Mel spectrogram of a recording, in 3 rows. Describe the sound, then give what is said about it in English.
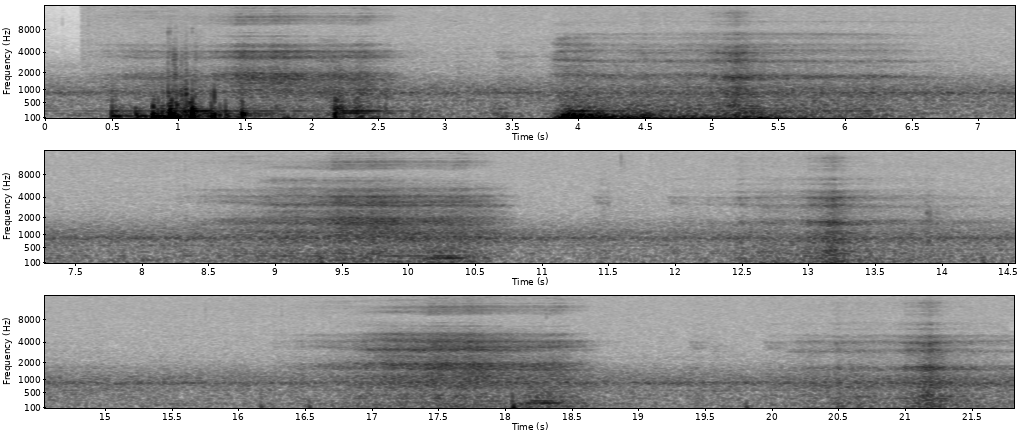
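Slow deep breaths taken during a guided breathing exercise: a few long, airy swells spaced several seconds apart, soft and breathy, with heavier low rumbling bursts near the start and no talking. “Now, please take 3 deep breaths with me.”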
